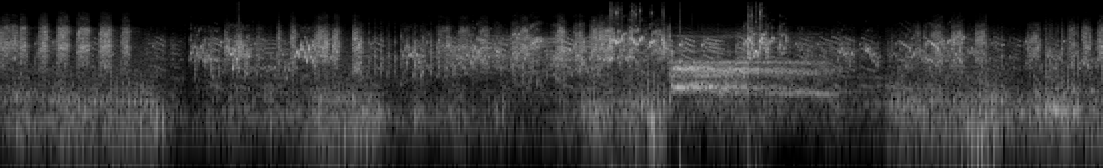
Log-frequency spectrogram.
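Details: A budgerigar flock chirps while eating: rapid bursts of high twittering and scratchy chatter, a short lull near two seconds, then a louder stretch with a drawn-out nasal squawk and fluttering wings.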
